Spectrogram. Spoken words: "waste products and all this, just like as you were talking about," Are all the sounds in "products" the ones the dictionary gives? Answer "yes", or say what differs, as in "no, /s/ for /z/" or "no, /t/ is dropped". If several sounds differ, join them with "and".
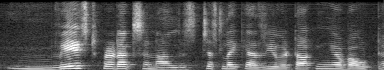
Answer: no, /ʃ/ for /s/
